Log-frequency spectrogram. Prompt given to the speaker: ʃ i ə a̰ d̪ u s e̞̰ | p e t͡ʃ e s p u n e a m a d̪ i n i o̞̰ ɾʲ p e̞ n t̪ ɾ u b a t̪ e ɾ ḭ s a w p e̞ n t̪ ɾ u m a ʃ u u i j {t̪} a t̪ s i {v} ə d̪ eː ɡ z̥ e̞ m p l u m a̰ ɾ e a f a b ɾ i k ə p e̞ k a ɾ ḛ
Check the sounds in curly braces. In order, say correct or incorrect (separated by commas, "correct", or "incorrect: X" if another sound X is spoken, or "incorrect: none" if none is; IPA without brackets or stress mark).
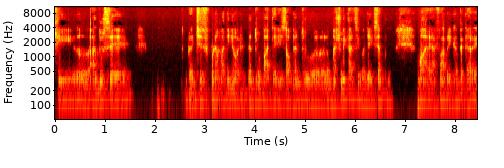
correct, correct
